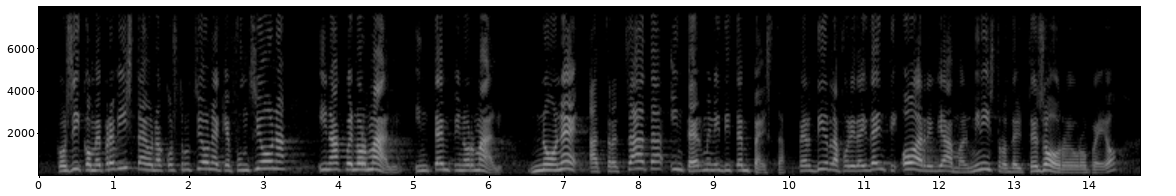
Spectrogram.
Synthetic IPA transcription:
kozikːomɛpːɾevist̪aɛunakost̪ɾut̪sːjoːnekefːunt̪sjɔːna | inakːwenormaːlḭint̪ɛmpinormaːlḭ | nonɛat̪ːɾet̪sːaːt̪aint̪ɛrminid̪it̪empɛst̪aperd̪irlafwɔːɾid̪ajd̪ɛnt̪iʔoarːivjaːmoalminist̪ɾod̪elt̪ezɔːɾoewɾopɛːo

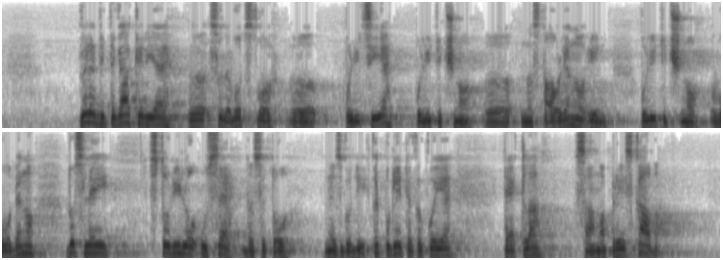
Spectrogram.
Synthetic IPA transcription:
zaɾad̪it̪ɛɡakɛɾjɛsud̪ɛʋoːt̪st̪ʋɔ | pɔlit̪siːjɛpɔliːt̪it͡ʃnɔ | nast̪awlʲjɛnɔʔin | pɔliːt̪it͡ʃnɔʋoːd̪ɛnɔd̪ɔslɛj | st̪ɔɾiːlɔʔusɛd̪asɛt̪oː | nɛzɡɔd̪ikɐɾpɔɡlɛjt̪ɛkakoːjɛ | t̪ɛklasaːmapɾɛiskaːʋa̰

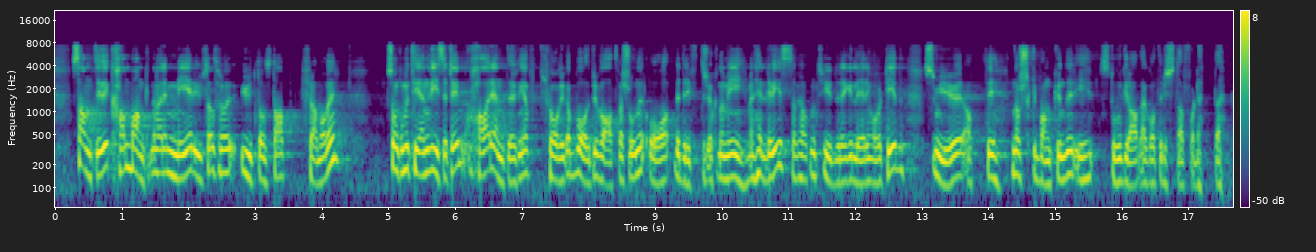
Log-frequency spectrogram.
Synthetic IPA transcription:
sɑmt̪ʰiːd̪ɪkʰɑnbɑŋkənəʋæːɾəmeːɾʉːt̪sɑt̪ːfɾɔʉːt̪lɔnst̪ʰɑ̰ːpfɾɑmːoːʋəɾ | sɔmkʊmɪt̪ʰeːənʋiːsəʈɪlhɑɾɛnt̪əøːknɪŋɑpʰoːʋɪɾkɑboːd̪əpʰɾɪʋɑːt̪ʋæʂuːnəɾɔbəd̪ɾɪft̪əʂœ̰kʊnʊmiːmɛnɦɛld̪ɪʋiːshɑɾʋɪhɑt̪ːɛnt̪ʰyːd̪lɪɾɛɡʉleːɾɪŋoːʋəʈʰiːd̪sɔmjøːɾɑ̰t̪d̪ɪnɔʂkəbɑŋkʰːʉnd̪əɾʔɪst̪uːɾɡɾɑːd̪æ̰ɾɡɔt̪ːɾʉst̪ɑfɔ̰ɖɛt̪ːə

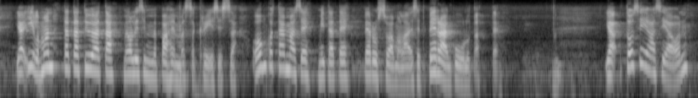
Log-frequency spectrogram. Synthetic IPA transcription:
jɑʔilmɑnt̪æt̪æt̪yœt̪æmeolisimːepɑɦe̞mːɑsːɑkriːsisːæ | ʔoŋkot̪æmæsemit̪æt̪epeɾusːuɑmɑlɑiset̪peɾæːŋkuːlut̪ɑ̰t̪ːḛ | jɑt̪osiɑsiɑon

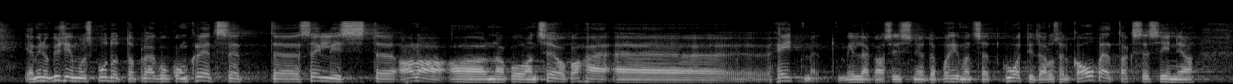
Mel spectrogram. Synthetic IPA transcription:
jɑ̰minukysimuspuːd̪ut̪ːˑɑb̚præeɡ̥uko̞ŋkre̞ːt̪se̞t̪se̞lʲːist̪ʔɑlɑnɑɡuont̪seokɑɦe̞ | he̞jt̪ˑmḛt̪milːe̞ɡ̥ɑsiːsniøld̪ɑpɤɦimɤt̪ːse̞lt̪kvo̞ːt̪ʲːˑid̪eɑluse̞lkɑwb̥e̞lt̪ɑkse̞siːnjɑ

